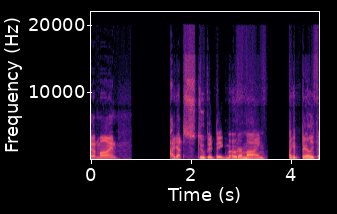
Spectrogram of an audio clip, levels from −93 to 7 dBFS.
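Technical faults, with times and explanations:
1.79–1.86 s, short concealed packet loss: about 40 ms of speech between "I got" and "stupid big motor mine" never arrived, so the decoder stretched the preceding sound across the gap, heard as a brief smear. The spectrogram shows the preceding sound smeared flat across the gap; the waveform loses fresh detail.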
